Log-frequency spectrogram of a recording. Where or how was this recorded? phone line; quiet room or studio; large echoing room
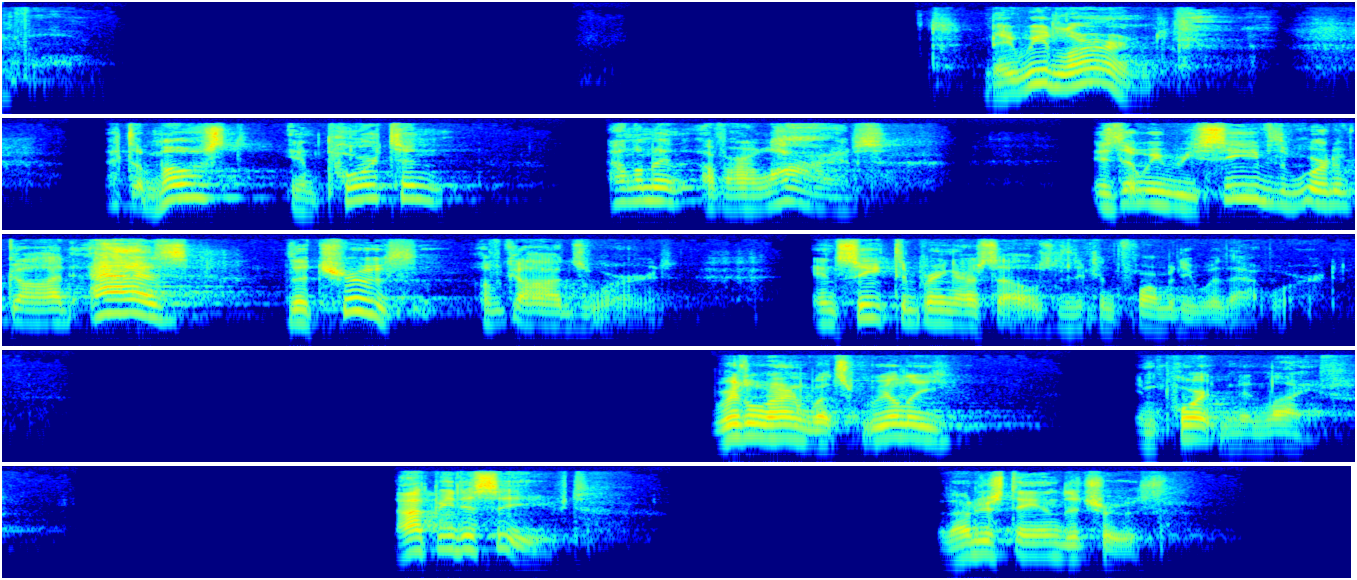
large echoing room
